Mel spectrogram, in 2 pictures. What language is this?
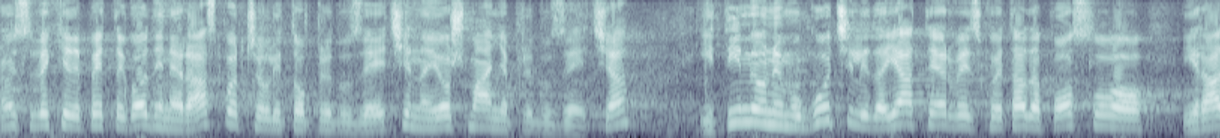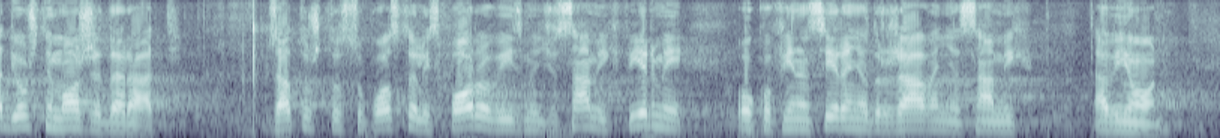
Serbian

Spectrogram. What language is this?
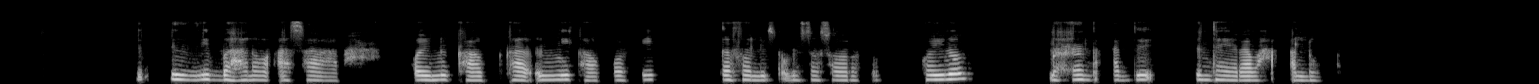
Tigrinya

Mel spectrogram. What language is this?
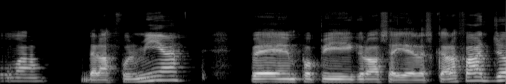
Piedmontese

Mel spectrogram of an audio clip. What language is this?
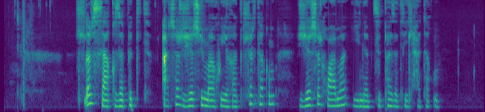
Kabardian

